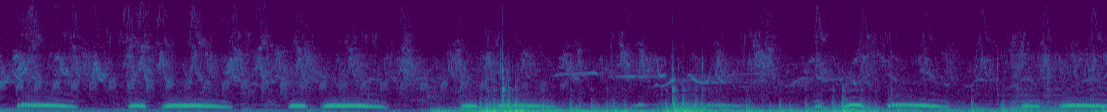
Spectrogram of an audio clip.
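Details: Thai decoy spotted dove cooing in a soft 'hong hong' voice: repeated short-long coo pairs, then loud rustling and handling noise covers the background while the coos continue.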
